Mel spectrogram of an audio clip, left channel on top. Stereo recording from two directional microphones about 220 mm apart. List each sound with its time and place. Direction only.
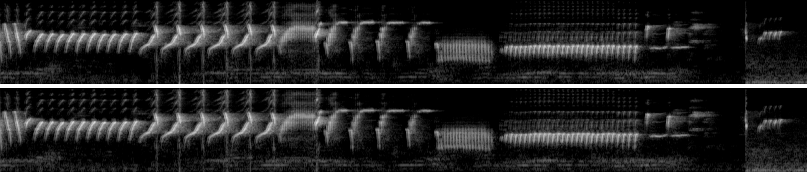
0.0 s alarm: centre (ahead or behind)
7.4 s cricket: 15° right (ahead or behind)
